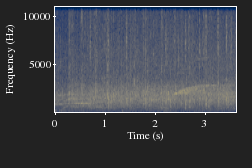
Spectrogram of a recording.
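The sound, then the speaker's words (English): An audience claps steadily for a few seconds for the young people under 30 standing in the room, a dense crackle of many hands with no one speaking over it, holding at an even loudness throughout. “Let's first of all clap it up for all the youngsters in the room.”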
